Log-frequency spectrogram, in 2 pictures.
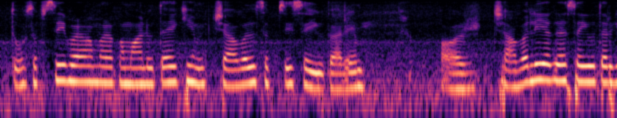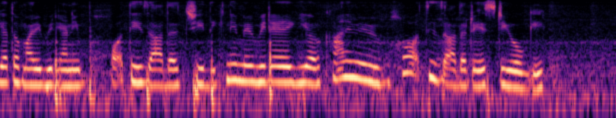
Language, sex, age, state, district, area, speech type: Urdu, female, 18-30, Uttar Pradesh, Mau, urban, spontaneous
